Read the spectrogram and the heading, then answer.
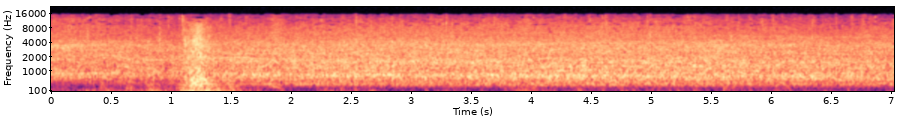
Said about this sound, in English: Choke slams Goldberg over the top rope. Wow. Holy smokes!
